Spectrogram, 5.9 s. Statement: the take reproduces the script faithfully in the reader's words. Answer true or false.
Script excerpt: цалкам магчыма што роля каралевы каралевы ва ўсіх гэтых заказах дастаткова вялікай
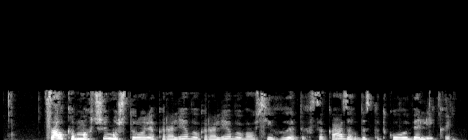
true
